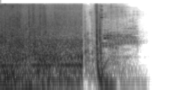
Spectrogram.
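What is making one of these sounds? Water splashes loudly as a shark breaks the surface.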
